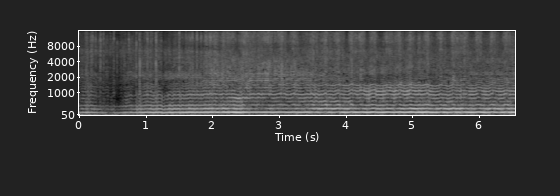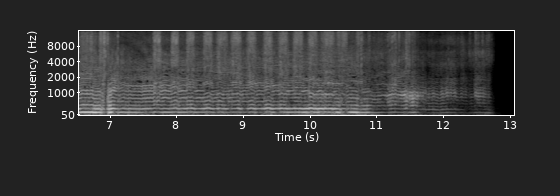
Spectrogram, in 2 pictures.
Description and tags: A large bumblebee recorded using a Sony PCM D50 with the built-in mics.
Bumble-bee, insect, Bee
